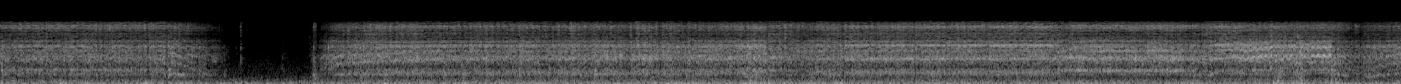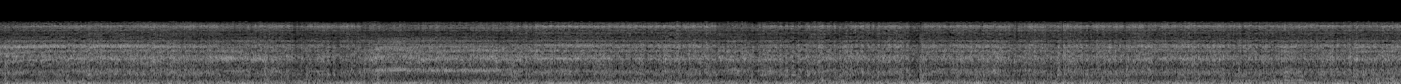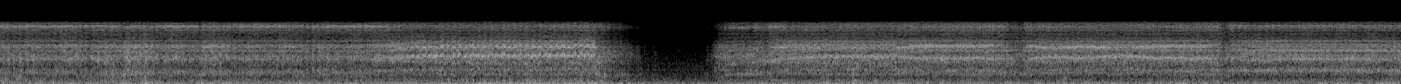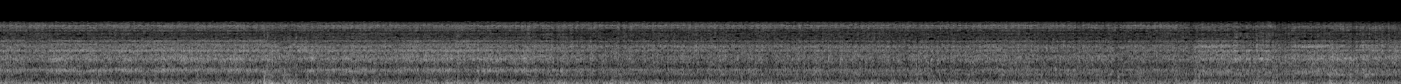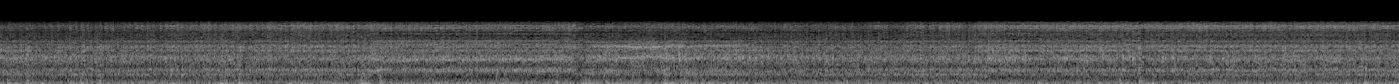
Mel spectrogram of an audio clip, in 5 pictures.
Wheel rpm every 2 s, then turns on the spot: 100, 80, 160, 160, 160, 160, 130, 160, 160, 160, 160, 160, 160, 160, 160, 160, 90, 130, 160, 160, 160, 160, 160, 160, 160, 160, 160, 160, 160, 160, 160, 160, 160, 160, 160.
none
